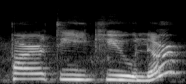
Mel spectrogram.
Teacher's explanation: the word particular, T will always be told with extra breath force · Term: aspiration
